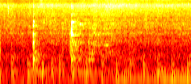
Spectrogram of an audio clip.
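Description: Turmeric is stirred into onions frying for curry: a steady close sizzle with a few sharp scraping strokes of the spoon against the pan, no voices.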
